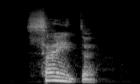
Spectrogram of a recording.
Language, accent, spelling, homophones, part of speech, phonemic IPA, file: French, Canada, ceinte, ceintes / Cynthe / sainte / saintes / Saintes, verb, /sɛ̃t/, LL-Q150 (fra)-ceinte.wav
- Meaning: feminine singular of ceint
